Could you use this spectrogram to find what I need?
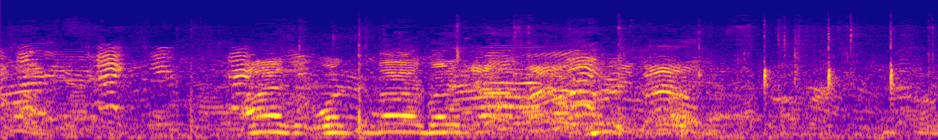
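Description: Several children shout and cheer nearby outdoors.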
